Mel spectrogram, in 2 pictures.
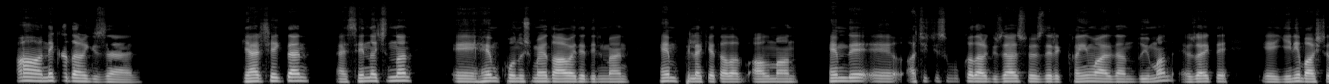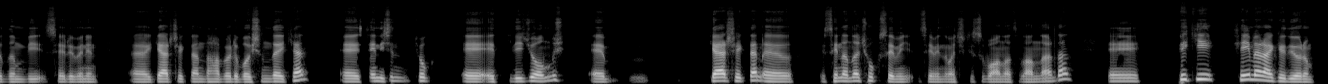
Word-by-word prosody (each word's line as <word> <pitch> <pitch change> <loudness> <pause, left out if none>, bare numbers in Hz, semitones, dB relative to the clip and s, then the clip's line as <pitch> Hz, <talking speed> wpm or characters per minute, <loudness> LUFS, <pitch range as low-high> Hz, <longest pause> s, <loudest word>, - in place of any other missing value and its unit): A! 170 -2 +4
Ne 170 +2 +1
kadar 155 -3 +2
güzel. 115 -4 -3 1.0
Gerçekten, 155 +3 +3 0.3
eee, 125 -1 -2
senin 150 +5 -1
açından, 170 +2 +2 0.4
eee, 135 -2 0
hem 150 +2 +1
konuşmaya 140 0 0
davet 135 0 +5
edilmen, 130 -1 -2 0.3
hem 155 0 +1
plaket 135 -1 -1
ala 130 -1 +2
alman 130 0 -1 0.3
hem 155 +1 +2
de, 155 0 +2
eee, 135 -1 -4
açıkçası 140 +2 -10
bu 135 - -18
kadar 140 0 +3
güzel 140 +2 +1
sözleri 135 -1 -1
kayınvaliden 130 -2 0
duyman 145 +9 -2
özellikle, 135 +2 -1 0.3
eee, 130 - -4
yeni 125 +4 -1
başladığın 125 -2 0
bir 125 0 -4
serüvenin, 125 0 -4 0.3
eee, 120 -1 0
gerçekten 130 0 +1
daha 125 -1 -2
böyle 130 -1 0
başındayken, 135 - +1 0.3
eee, 135 -1 +3
senin 155 -1 +1
için 160 +2 -8
çok, 165 -3 -2 0.2
eee, 135 -1 +3
etkileyici 145 +4 -1
olmuş. 170 +7 +1 0.3
Eee, 130 - +1 0.3
ııı, - - -23 0.6
gerçekten, 165 +2 +5
ııı, 135 -2 +2 0.3
senin 150 +4 -2
adına 160 +2 +3
çok 170 +1 -5
sevin 125 -3 -1
sevindim 125 -2 -5
açıkçası 120 - -9
bu 65 - 0
anlatılanlardan. 65 - -1 0.4
Eee, 150 -1 0 0.4
peki, 230 0 +3 0.2
şeyi 215 +2 +4
merak 185 -8 +6
ediyorum. 130 -4 +3
135 Hz, 140 wpm, -23 LUFS, 130-155 Hz, 1.0 s, merak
